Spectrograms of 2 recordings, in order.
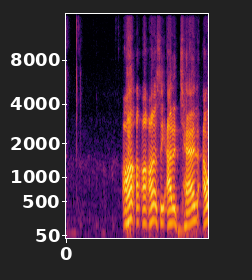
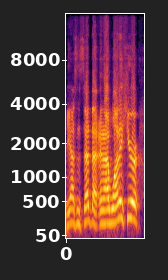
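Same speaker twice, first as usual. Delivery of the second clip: normal talking voice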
